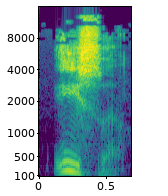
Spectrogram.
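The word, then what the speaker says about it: عيسى: Okay, Muhammad is a title.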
